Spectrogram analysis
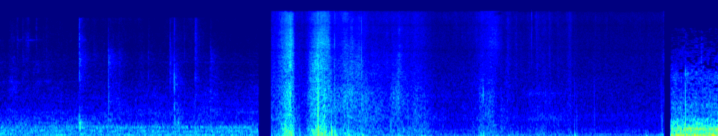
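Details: Indoor footsteps, thumps and cupboard-like knocks with a brief stretch of speech, and no animal voice present.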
